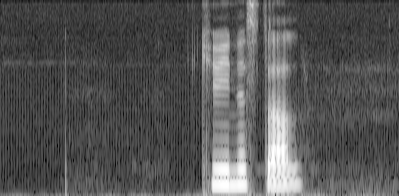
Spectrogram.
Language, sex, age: Norwegian, female, 27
